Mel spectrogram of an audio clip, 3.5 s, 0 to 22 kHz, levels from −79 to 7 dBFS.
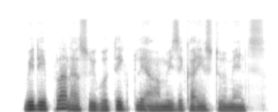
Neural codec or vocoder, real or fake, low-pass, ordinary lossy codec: codec, 24 kHz, 0.5 kbps, DualCodec; fake; 10.8 kHz; none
